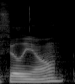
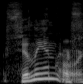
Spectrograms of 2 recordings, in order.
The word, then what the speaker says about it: Filoni: Directed by Dave Filoni. – Filoni. – Filoni. It's because we pronounce it different here. – Filoni. – Yeah. – In Canada, it's different. There's an extra I.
